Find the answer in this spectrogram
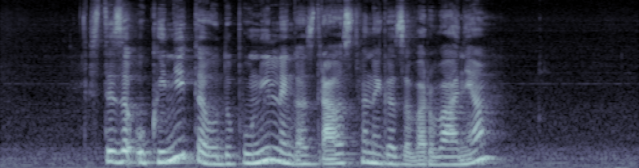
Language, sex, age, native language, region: Slovenian, female, 30-49, Slovenian, Central Slovenia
